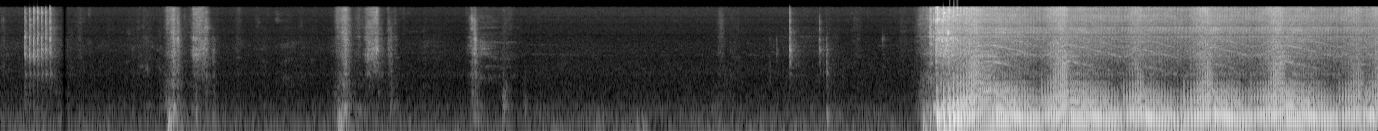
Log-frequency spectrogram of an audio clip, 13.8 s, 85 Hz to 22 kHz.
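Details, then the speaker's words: Yamaha SR250 single built for 100 mph, first start after rebuild with new piston, bore and thinner copper head gasket: a few cranks, then it catches with a sharp puffing chuff each firing; exhaust or head gasket leak suspected. "That sounds fucking cool, but I've either got an exhaust gasket leak or a head gasket leak, and obviously a head gasket leak sucks."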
